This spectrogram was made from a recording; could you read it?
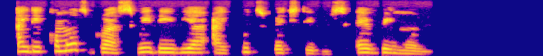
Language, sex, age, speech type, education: Nigerian Pidgin, female, 30-45, spontaneous, tertiary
